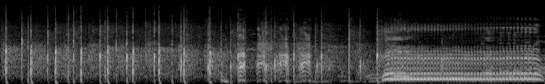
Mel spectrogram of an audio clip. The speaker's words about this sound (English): I need everyone to participate. Everyone in the room, let's give a round of applause.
